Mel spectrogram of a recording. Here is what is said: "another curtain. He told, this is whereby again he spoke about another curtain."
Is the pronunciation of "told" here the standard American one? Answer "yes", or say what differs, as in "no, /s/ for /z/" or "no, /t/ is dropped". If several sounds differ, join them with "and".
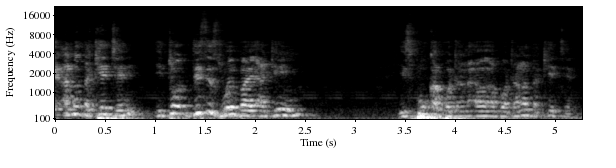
no, /l/ is dropped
